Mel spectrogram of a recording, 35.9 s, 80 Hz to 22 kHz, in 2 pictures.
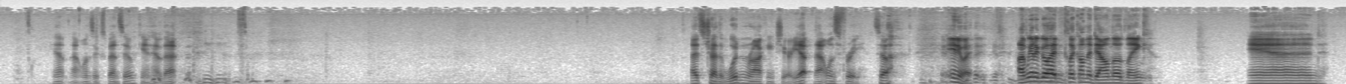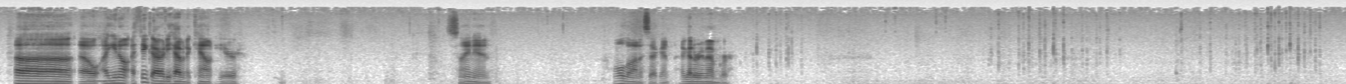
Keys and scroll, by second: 32.7 BackSpace, 35.4 Return.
